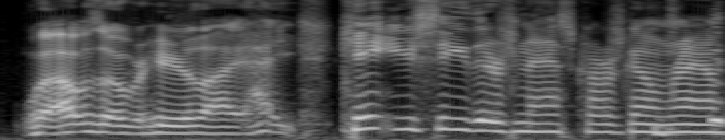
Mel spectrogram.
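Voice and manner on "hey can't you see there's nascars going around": put-on Southern US accent. Riffing on watching NASCAR races in a put-on Southern accent. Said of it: "stuck in a Southern accent".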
